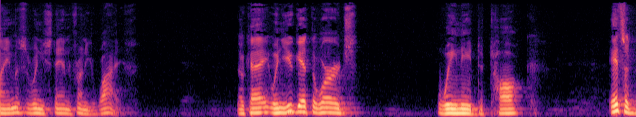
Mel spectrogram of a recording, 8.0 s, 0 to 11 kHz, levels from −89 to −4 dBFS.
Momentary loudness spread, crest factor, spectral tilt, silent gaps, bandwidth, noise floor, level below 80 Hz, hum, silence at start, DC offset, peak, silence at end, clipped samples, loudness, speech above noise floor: 15 LU; 20 dB; -8 dB/octave; none; 9.8 kHz; -68 dBFS; -54 dBFS; none; 0 s; under 0.1%; 0 dBFS; 0 s; under 0.1%; -19 LUFS; 51 dB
